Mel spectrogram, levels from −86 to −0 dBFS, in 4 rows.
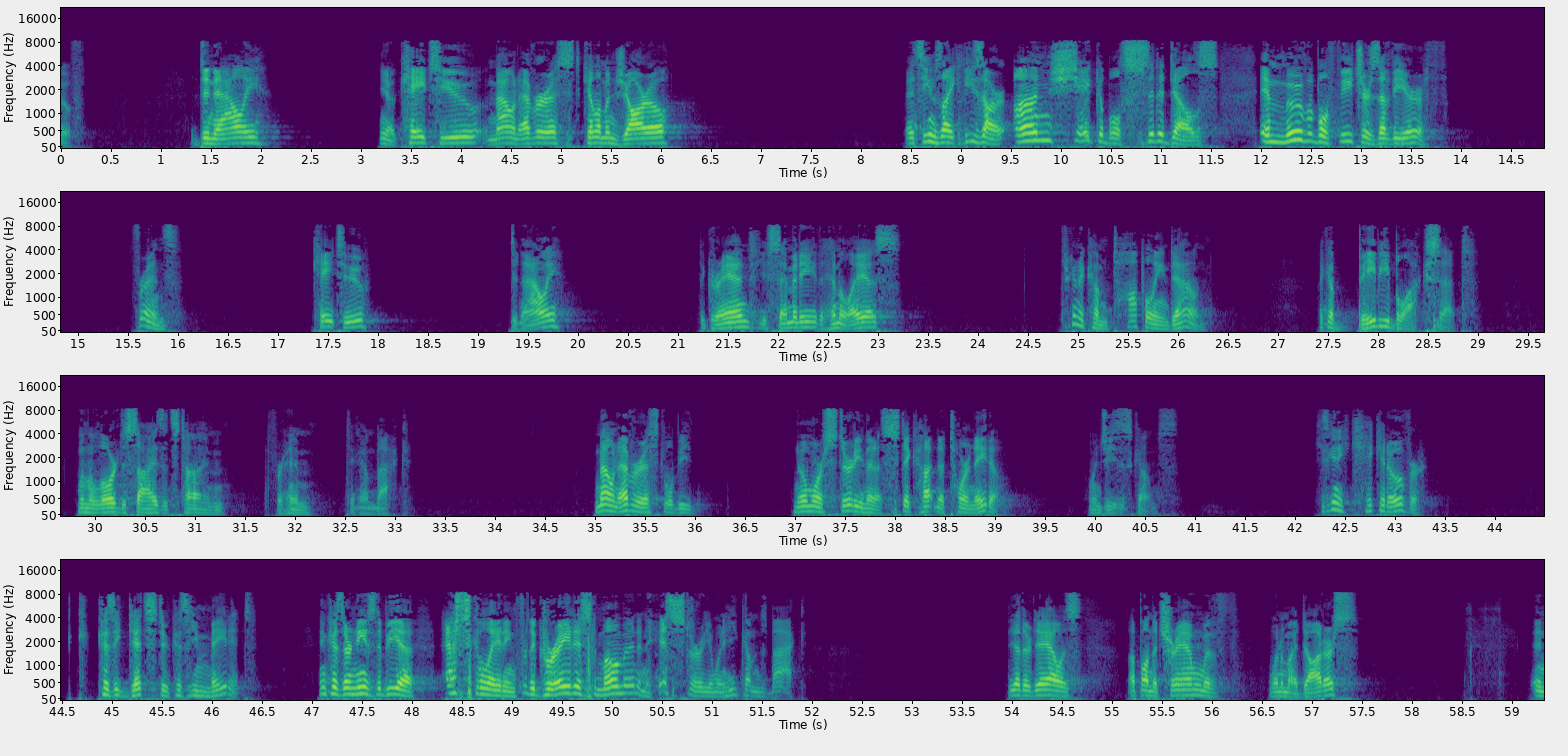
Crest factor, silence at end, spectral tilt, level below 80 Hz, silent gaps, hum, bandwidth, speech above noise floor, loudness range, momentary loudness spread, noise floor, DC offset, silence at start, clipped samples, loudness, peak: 22 dB; 0 s; -4 dB/octave; -48 dBFS; none; none; 8.8 kHz; 64 dB; 12 LU; 18 LU; -85 dBFS; under 0.1%; 0 s; under 0.1%; -21 LUFS; -2 dBFS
